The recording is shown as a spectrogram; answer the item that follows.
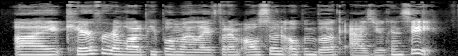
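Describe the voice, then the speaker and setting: An ordinary speaking voice with an American accent moves at a fairly quick pace with fairly even intonation in a very clean recording with a silent background. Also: woman. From Minnesota. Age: 20s. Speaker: graduate student vlogger. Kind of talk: personal vlog monologue.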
